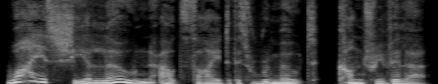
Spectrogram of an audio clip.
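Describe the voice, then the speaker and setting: A woman reading a novel aloud as a scripted literary narration, in a measured, deliberate, expressive storytelling manner. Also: low voice, husky, no room sound, studio quality. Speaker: author narrating her own audiobook.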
